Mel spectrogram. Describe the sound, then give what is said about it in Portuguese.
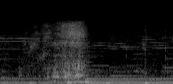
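A single breathy sniff through the nose, a short rush of air drawn in and then gone, with no talking around it. “Desculpa pela fungação de novo.”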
